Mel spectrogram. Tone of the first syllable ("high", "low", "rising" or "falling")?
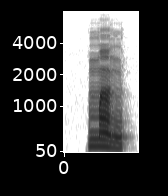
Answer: falling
